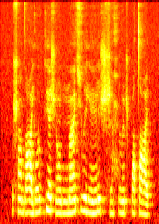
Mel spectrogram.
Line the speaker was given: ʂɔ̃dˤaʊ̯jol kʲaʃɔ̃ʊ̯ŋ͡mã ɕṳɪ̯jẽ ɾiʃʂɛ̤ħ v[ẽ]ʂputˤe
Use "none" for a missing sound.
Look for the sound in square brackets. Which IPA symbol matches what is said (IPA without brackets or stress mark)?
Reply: ẽ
